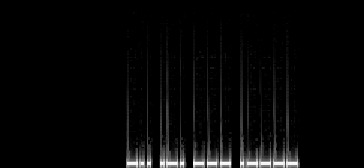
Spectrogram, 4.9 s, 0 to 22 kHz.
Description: Morse code, heard as a keyed tone, about 26 wpm, 700 Hz. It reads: DRO1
